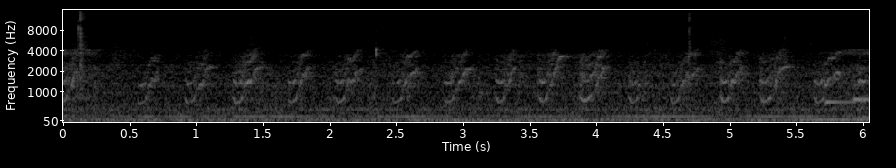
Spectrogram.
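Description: Guinea pig wheeking: short high squeaks repeated quickly and evenly, about three or four a second.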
